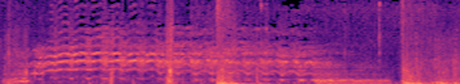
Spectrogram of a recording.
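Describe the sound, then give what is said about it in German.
A horse whinnies loudly, a long wavering neigh, while a few sharp hoof clops thud in between and near the end. “Ich gebe dir mein Pferd und du gibst mir dein Gold.”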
